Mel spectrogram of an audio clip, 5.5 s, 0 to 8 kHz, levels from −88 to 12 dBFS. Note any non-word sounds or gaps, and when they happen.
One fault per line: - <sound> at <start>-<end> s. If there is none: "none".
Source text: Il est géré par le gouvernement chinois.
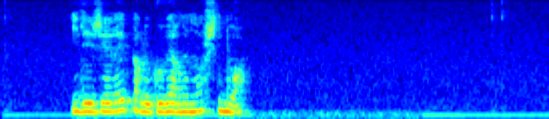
none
